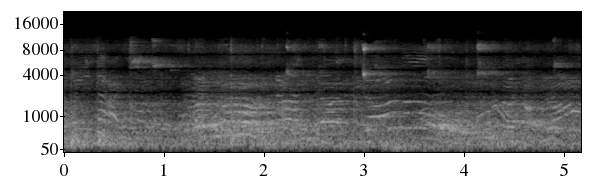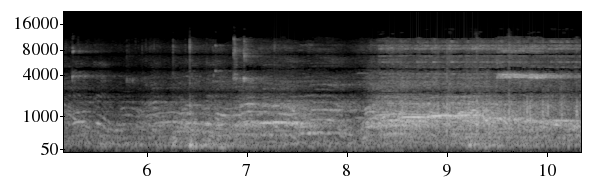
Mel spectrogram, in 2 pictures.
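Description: A basketball bouncing on the gym floor during play, with many voices of players and spectators echoing in the hall. About eight seconds in, the crowd noise swells suddenly louder.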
